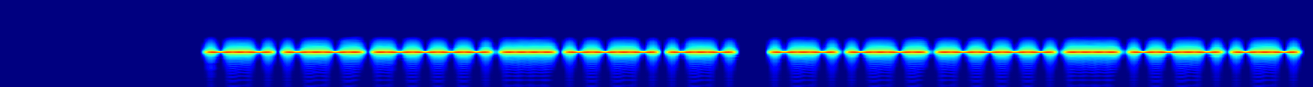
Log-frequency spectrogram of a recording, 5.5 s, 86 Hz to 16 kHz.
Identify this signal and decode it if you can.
Morse code, heard as a keyed tone, about 44 wpm, 700 Hz. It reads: KC1HQK KC1HQK
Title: USA Call Signs Repeated 3x 45wpm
